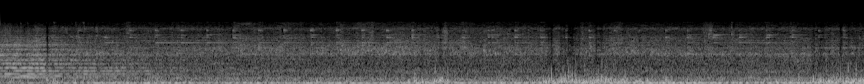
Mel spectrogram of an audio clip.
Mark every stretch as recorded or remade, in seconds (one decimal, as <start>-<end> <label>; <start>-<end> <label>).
0.0-7.5 recorded; 7.5-8.2 remade; 8.2-8.6 recorded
